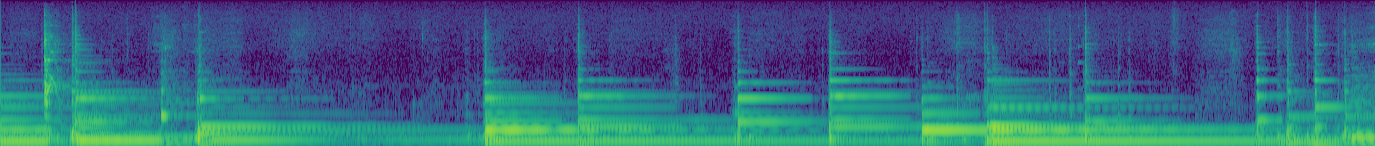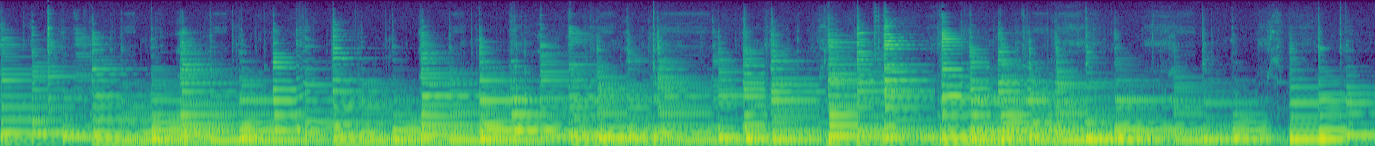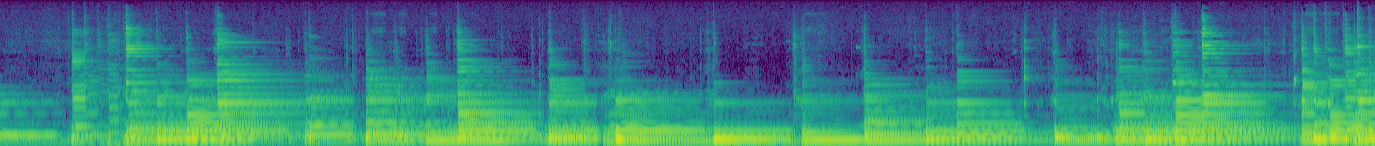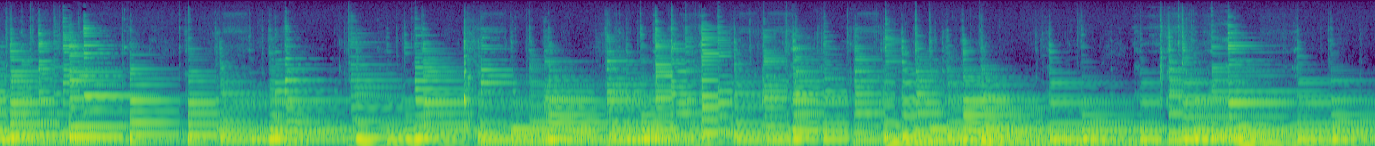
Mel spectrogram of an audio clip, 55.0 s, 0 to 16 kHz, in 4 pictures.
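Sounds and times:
classical guitar duet: 0.0s - 55.0s.

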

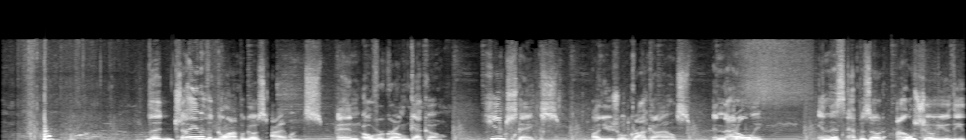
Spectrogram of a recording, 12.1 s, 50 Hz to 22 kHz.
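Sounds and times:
water sloshing and splashing: 0.1s - 1.8s
crocodile jaws snapping shut: 0.5s - 1.0s.

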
